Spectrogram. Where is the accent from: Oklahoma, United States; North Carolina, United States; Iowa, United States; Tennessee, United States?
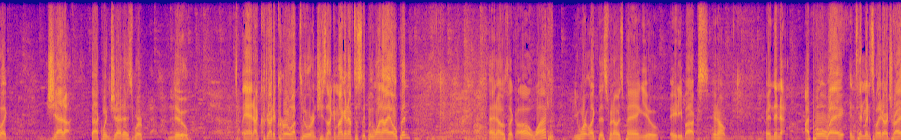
Tennessee, United States; Memphis; moved away; I'm from Memphis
